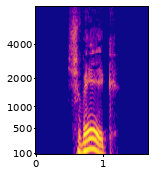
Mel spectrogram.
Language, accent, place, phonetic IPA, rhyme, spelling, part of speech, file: German, Germany, Berlin, [ʃvɛlk], -ɛlk, schwelg, verb, De-schwelg.ogg
- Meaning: 1. singular imperative of schwelgen 2. first-person singular present of schwelgen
